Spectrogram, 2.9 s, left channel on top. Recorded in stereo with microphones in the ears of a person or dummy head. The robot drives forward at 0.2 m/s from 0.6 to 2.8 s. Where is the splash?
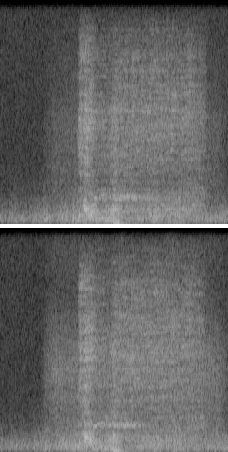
10° left (ahead or behind), 1.0 m.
